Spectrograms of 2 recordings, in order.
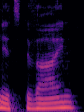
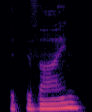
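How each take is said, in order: First: "divine" said di-VINE with a long eye; correcting the name to "divine"; divine as in holy. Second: "divine" with VINE like wine; settling the name "divine"; correct name. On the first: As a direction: stress the second syllable, rhyme it with wine. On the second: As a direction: land on the second syllable. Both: Shown as a demonstration.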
